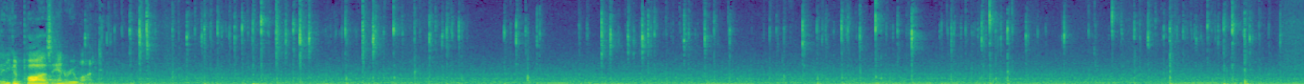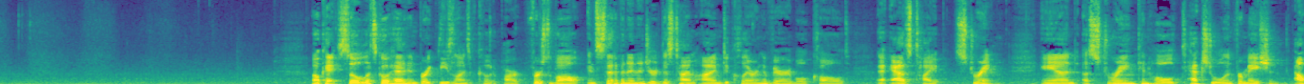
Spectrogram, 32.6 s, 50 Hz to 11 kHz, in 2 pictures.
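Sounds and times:
faint low hum: 0.0 - 32.5
speech: 0.3 - 1.3, 20.2 - 32.5
typing on a computer keyboard: 1.3 - 15.8.

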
